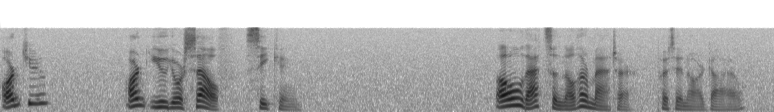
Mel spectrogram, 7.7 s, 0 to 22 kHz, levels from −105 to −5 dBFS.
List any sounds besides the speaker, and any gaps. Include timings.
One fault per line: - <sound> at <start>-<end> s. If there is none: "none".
none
